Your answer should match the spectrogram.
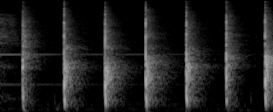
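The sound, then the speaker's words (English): Seven sharp hand claps in a steady, even rhythm, each crisp and bright with a quick decay, like one person clapping alone with no voices. “This is your round of applause, and you definitely deserve it.”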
